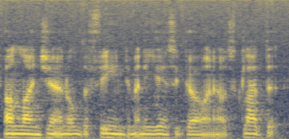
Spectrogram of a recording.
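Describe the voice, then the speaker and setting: A man's voice: deep voice, monotone, quick pace, creaky, dark tone, a little hiss or hum. A man giving a reflective spoken essay to camera as a vlogger, rambling and hesitant with many filler sounds. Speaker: vlogger and busking singer.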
